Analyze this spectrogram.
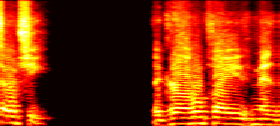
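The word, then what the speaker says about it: Xochitl: to be tight, it's Sochi, the girl who plays Ms. Marvel on the Marvels. Sochi, whatever her name is, it's Sochi is how it's pronounced. It's not spelled how I'm saying it.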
